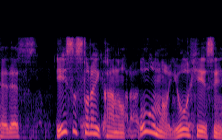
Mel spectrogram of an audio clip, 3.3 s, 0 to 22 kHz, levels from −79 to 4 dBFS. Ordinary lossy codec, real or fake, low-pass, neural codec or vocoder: none; fake; 7.2 kHz; codec, 16 kHz, 4.8 kbps, FACodec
